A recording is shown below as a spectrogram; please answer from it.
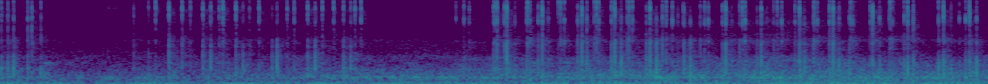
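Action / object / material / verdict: tap / cookie with white chocolate coating / white chocolate / none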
